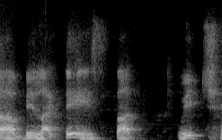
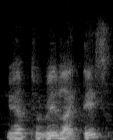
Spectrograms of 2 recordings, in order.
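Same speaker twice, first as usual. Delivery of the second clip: ordinary talk, nothing marked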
